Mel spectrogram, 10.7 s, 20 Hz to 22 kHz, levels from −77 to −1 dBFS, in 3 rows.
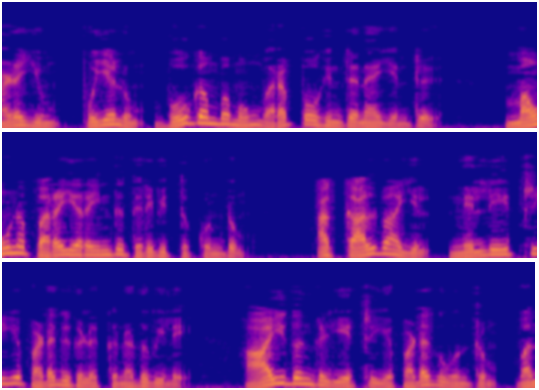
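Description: WMA compression, throughout the speech: nothing reaches above 10.1 kHz, and the sound rings and turns washy, with a hiss that breathes along with the voice. The likely cause is a transform codec short of bits, fitting a bitrate near 32 kbps, which zeroes weak components and smears quantisation noise across long blocks.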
